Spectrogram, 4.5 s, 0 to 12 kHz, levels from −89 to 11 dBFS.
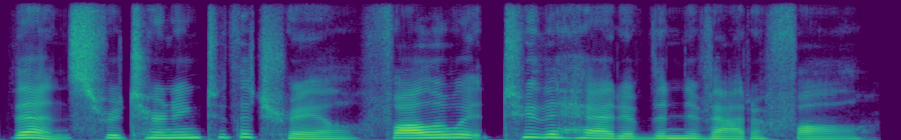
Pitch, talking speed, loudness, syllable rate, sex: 205 Hz, 185 wpm, -19 LUFS, 4.8 syllables/s, female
